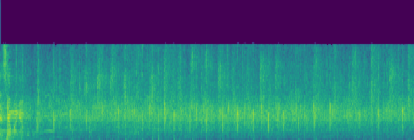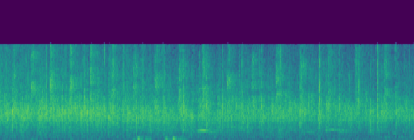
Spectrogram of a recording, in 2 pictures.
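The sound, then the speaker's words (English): A church audience applauding: dense, sustained hand clapping that continues steadily for the whole stretch, with faint voices mixed in. “Let's stand up and give God a hand clapping.”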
